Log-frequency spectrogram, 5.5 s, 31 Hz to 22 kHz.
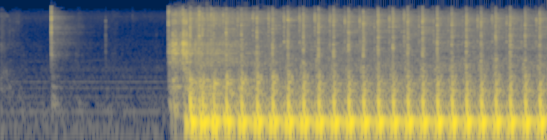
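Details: Kawasaki 454 LTD bobber first start after top-end rebuild, harness mocked up: brief cranking catches at once into an even idle, steady exhaust pulses about three per second, no knocks; healthy start.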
